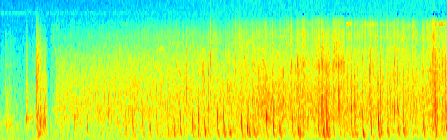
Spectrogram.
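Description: A horse's hooves pound on soft ground, growing louder as it approaches.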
